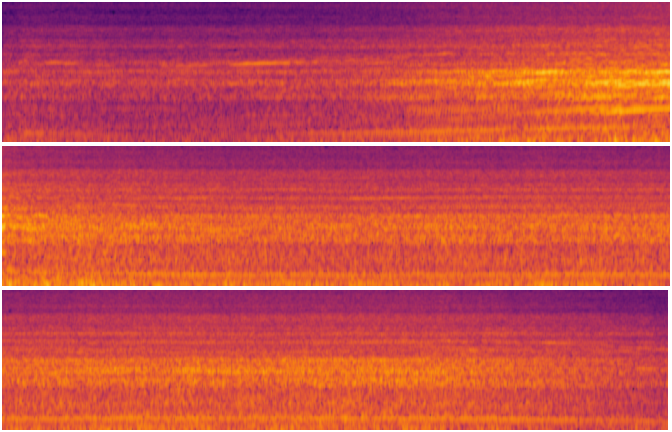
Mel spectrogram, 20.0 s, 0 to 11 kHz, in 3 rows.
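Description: Kawasaki Ninja 300's parallel-twin engine pulling hard, its pitch rising for a few seconds and dropping off sharply about seven seconds in, then holding a steady cruise before easing near the end. Wind rushes over the helmet-mounted microphone throughout.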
